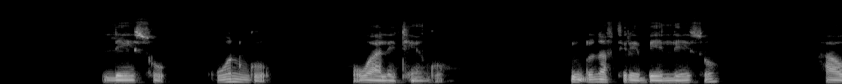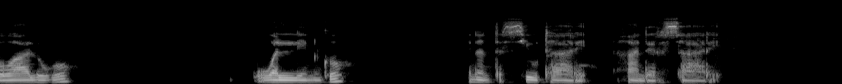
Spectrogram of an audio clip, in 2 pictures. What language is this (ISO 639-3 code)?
ful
